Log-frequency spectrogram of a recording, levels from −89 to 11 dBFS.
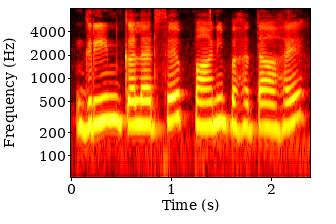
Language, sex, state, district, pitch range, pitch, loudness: Hindi, female, Telangana, Hyderabad, 245-275 Hz, 255 Hz, -13 LUFS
